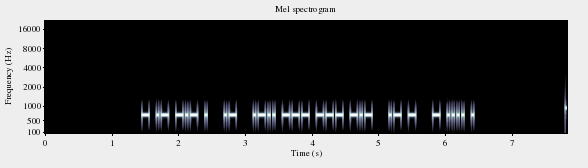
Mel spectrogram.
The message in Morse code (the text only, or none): TAKE A LOOK AT THE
